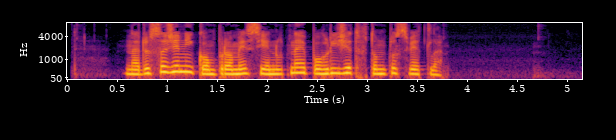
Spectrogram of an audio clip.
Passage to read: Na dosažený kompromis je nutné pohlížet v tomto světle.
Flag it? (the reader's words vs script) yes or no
no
